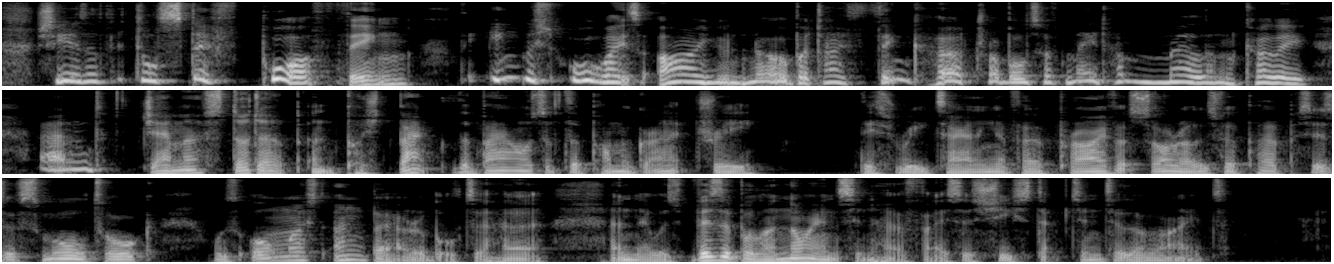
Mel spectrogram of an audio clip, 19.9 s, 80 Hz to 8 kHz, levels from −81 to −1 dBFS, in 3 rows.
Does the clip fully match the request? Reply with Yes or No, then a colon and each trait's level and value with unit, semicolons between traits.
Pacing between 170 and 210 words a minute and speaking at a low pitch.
Yes: average, 200 wpm; low, 115 Hz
